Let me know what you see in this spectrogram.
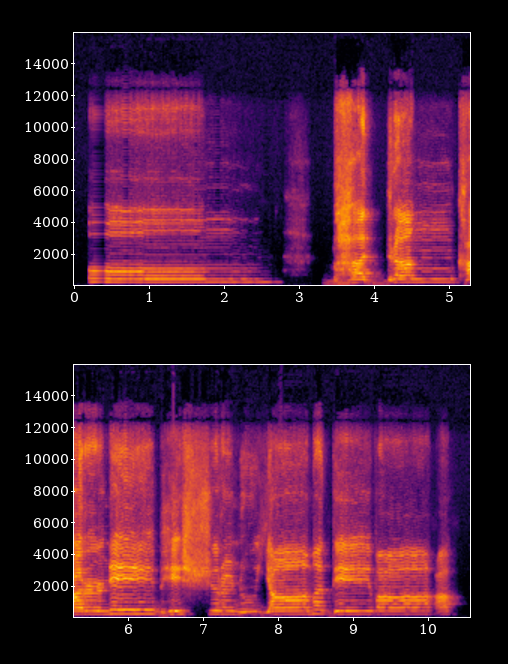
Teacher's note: Bhadram becomes Bhadrang in the throat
